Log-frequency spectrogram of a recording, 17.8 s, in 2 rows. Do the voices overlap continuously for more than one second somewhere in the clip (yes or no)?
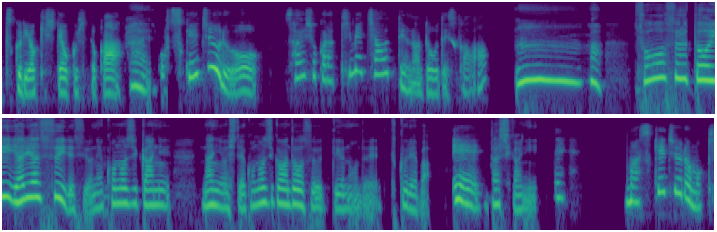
no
